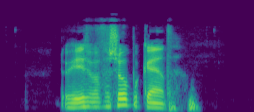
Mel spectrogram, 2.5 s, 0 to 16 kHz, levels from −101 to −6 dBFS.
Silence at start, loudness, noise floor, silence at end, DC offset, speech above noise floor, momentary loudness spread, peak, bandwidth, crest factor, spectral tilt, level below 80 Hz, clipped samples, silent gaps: 0.6 s; -23 LUFS; -75 dBFS; 0.55 s; under 0.1%; 52 dB; 18 LU; -6 dBFS; 9.4 kHz; 22 dB; -4 dB/octave; -52 dBFS; under 0.1%; none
